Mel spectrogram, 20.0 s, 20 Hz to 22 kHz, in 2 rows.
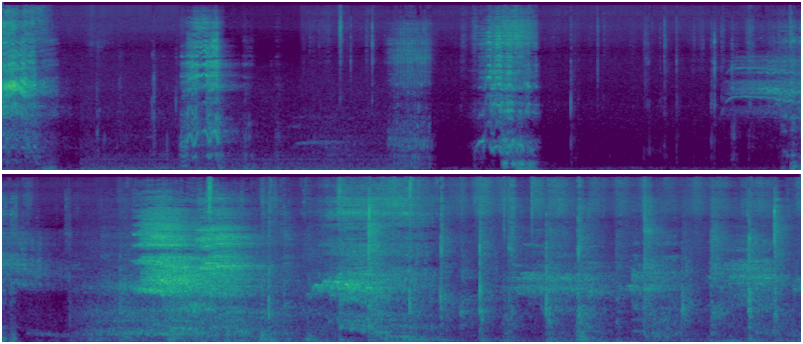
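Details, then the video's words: Friesian horse neighing: after quiet stretches with scattered knocks and thuds, a loud, rough, broadband whinny swells around the middle and trails into further shaky, harsh neighing with background rustle and stable noise. "Neighing horses. More than 100 times | April Fools' Day | Friesian Horses"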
